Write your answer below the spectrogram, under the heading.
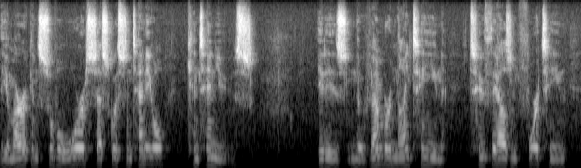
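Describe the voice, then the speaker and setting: A man with a fairly high voice talks at a fairly slow pace and with fairly even intonation. Noticeable background noise runs under the speech. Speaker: record collector. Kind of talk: spoken video introduction.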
